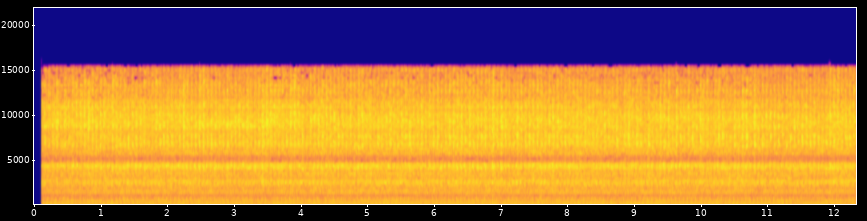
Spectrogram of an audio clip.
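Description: Busy, rattly mower engine with an uneven, stumbling beat that keeps breaking rhythm: a misfiring single-cylinder mower.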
